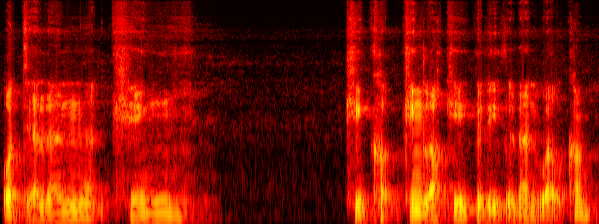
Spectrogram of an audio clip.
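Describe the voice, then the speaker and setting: A man with a Jamaican accent hosting a live political talk stream, speaking theatrically, moving between calm and indignant heat. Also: deep voice, slow pace, vocal fry, rough recording. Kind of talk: live political commentary to viewers.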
